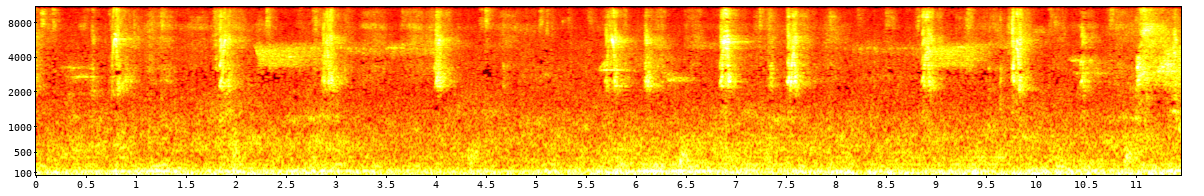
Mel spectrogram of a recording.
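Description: Squirrels giving short, sharp, high-pitched chirps, irregularly about one a second, a few drawn out into brief squeaks; the loudest comes about halfway through.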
